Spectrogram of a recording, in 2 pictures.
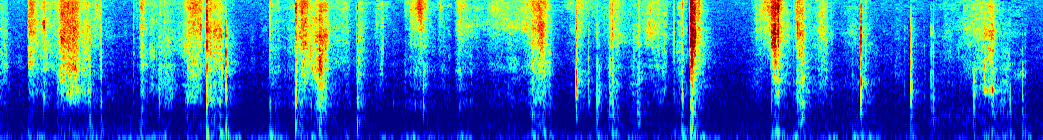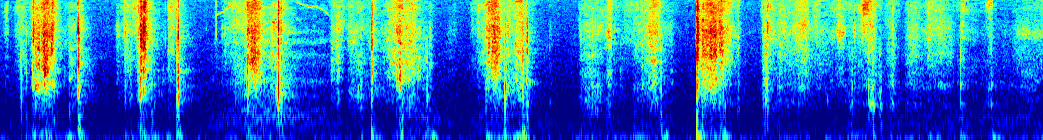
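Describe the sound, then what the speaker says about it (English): Tarot cards are shuffled over and over in a soft-spoken ASMR healing session, giving dense, crisp riffling and slapping bursts that repeat in quick rhythm for the whole stretch, close to the microphone, with no talking. "I'm just going to keep shuffling until it feels right, basically."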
